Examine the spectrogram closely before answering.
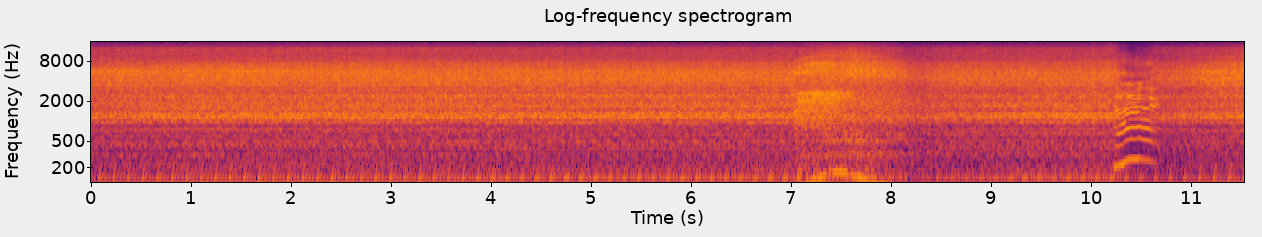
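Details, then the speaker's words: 2002 7.3 Powerstroke diesel just after first start following engine install, idling around 800 with one quick rev: steady, even clatter, responsive, barely smoking; healthy normal idle. "I mean smooth didn't even barely smoke look didn't even barely pop off oh she's responsive now I barely even touched the pedal"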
